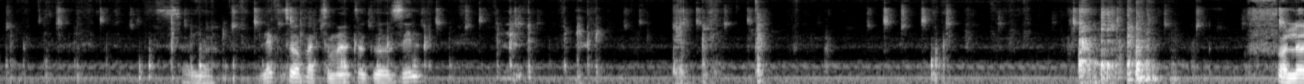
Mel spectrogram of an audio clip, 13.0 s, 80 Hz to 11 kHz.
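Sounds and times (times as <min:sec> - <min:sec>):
wet squelches and drips: 0:00.0 - 0:13.0
pan clatter: 0:10.6 - 0:12.0.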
